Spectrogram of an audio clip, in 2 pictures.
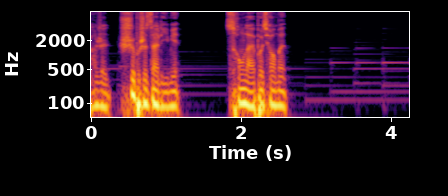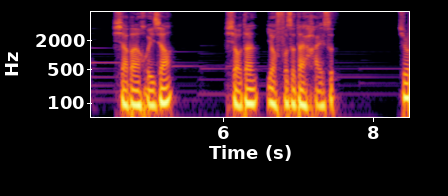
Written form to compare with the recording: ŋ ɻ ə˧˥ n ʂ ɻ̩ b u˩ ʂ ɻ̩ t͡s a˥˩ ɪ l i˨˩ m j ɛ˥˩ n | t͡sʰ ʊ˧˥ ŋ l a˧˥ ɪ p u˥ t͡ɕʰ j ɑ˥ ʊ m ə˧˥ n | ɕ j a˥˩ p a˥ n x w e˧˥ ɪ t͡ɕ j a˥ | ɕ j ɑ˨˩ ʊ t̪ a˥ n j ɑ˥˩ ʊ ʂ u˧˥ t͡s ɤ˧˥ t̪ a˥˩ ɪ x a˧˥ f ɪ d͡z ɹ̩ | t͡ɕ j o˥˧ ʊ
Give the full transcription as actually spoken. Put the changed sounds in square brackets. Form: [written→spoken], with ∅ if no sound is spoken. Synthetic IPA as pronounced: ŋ ɻ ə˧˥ n ʂ ɻ̩ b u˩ ʂ ɻ̩ t͡s a˥˩ ɪ l i˨˩ m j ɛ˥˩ n | t͡sʰ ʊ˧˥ ŋ l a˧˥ ɪ p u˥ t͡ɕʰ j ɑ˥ ʊ m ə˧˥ n | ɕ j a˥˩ p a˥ n x w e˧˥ ɪ t͡ɕ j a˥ | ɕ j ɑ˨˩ ʊ t̪ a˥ n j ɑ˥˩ ʊ [ʂ→f] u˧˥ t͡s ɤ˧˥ t̪ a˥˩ ɪ x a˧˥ [f→∅] ɪ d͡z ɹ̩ | t͡ɕ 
